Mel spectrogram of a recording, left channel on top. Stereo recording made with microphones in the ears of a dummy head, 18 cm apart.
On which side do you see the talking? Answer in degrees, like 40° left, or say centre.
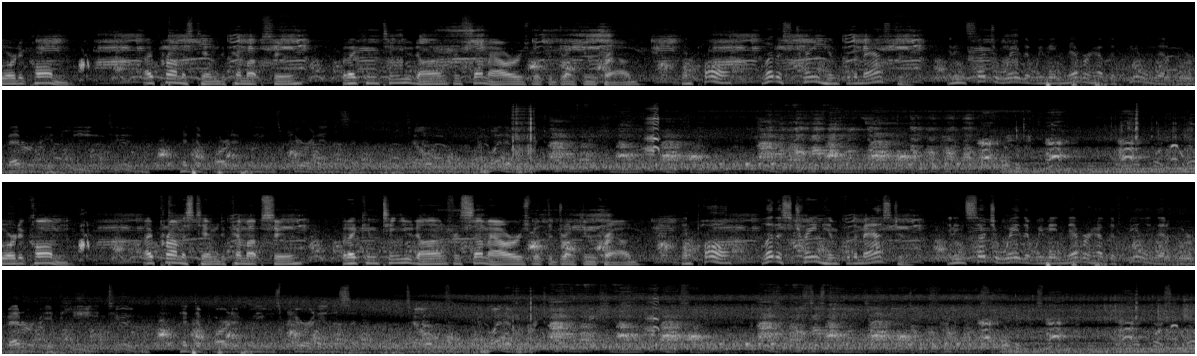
70° right.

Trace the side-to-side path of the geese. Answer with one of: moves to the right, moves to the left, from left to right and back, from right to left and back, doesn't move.
doesn't move.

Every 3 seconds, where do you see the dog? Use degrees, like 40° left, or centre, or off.
60° right, 60° right, 60° right, 60° right, 60° right, 40° right, 10° right, 10° left.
